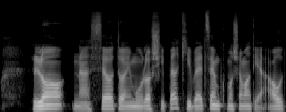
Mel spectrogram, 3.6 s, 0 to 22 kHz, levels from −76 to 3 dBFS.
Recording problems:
none

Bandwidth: 14 kHz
